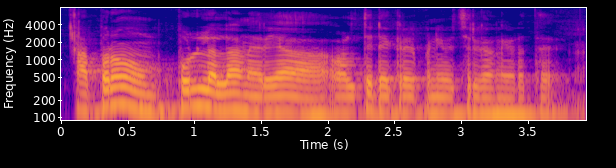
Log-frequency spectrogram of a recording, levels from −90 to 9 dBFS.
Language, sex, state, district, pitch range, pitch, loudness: Tamil, male, Tamil Nadu, Nilgiris, 110-130 Hz, 115 Hz, -17 LUFS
